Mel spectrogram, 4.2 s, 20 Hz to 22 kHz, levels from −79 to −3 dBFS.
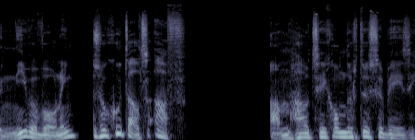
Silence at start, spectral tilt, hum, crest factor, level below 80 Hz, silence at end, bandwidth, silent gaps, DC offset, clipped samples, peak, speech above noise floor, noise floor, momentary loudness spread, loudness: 0 s; -5 dB/octave; none; 14 dB; -54 dBFS; 0 s; 19.5 kHz; 0.78-0.92 s, 1.91-2.67 s; under 0.1%; under 0.1%; -18 dBFS; over 58 dB; under -90 dBFS; 6 LU; -32 LUFS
